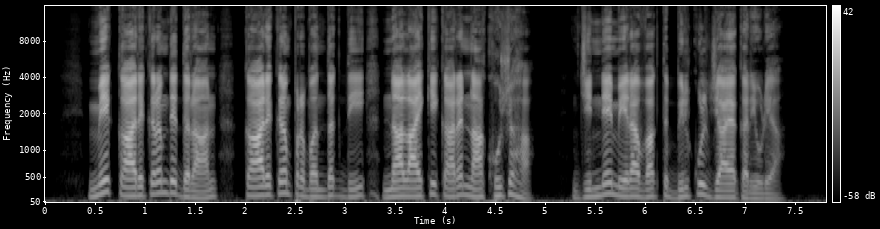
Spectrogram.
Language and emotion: Dogri, angry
